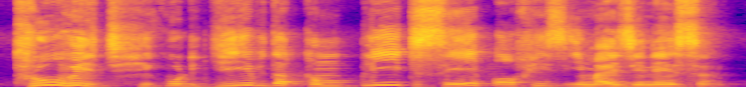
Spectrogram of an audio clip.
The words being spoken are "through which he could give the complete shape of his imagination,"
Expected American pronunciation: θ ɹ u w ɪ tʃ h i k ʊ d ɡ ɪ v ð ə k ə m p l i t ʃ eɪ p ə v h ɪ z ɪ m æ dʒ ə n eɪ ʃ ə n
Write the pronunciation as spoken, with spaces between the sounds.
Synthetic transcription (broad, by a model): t ɹ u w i tʃ h i k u d ɡ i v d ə k ə m p l i t s eɪ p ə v h ɪ z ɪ m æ dʒ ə n eɪ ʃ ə n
